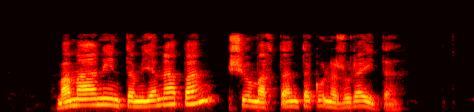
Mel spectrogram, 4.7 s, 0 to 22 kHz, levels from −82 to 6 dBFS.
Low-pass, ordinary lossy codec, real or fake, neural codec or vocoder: 7.2 kHz; MP3, 64 kbps; real; none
